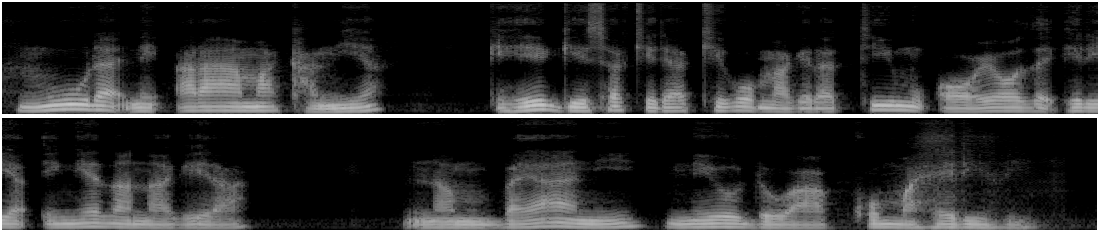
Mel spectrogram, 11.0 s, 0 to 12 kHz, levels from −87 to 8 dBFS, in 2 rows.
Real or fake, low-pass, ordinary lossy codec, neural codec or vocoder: fake; none; none; codec, 24 kHz, 0.5 kbps, DualCodec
